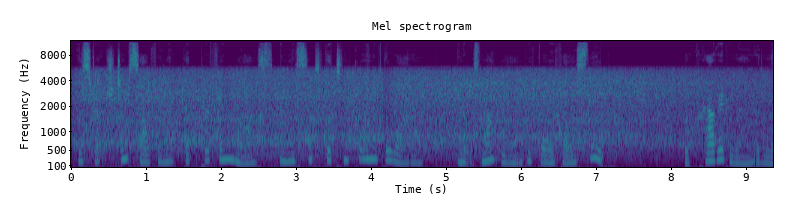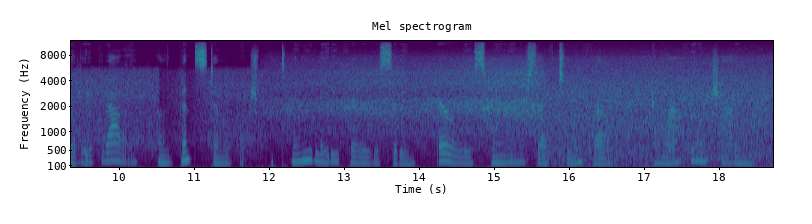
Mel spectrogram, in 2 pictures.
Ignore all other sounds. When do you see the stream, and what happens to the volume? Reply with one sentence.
The stream can be heard from 0.0 to 18.6 s, getting quieter then louder.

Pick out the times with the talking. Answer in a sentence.
The talking can be heard from 0.0 to 7.2 s and from 8.2 to 18.6 s.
